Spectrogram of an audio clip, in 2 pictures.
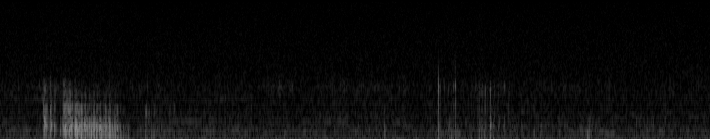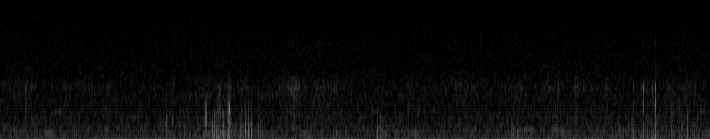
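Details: A woman's very loud stomach growls: one loud, long growl, then scattered softer gurgles and rumbles in a quiet room; ordinary loud bowel sounds (borborygmi).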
